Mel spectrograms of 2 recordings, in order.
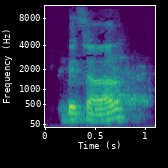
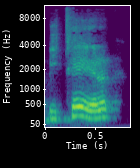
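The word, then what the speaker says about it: Beitar: Yerushalayim, Tur Malka, Haramelech was another big place, the Gemara says in Gittin, and another one was Biter, commonly mispronounced as Betar. That's wrong. The correct pronunciation, you see from the Geonim and Rishonim that made poems about Korban Bet HaMikdash, they always rhyme the city of Biter with words that have Chirik and Tzere. Not, it never rhymes with Be'er, it always rhymes with Ier, which means obviously they pronounced the name of the city as Biter.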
